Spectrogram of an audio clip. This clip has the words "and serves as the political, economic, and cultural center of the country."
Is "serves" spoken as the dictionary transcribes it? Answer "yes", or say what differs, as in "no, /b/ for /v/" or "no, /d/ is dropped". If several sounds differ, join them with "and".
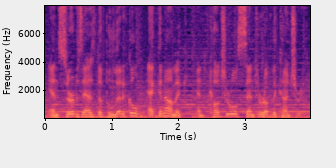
yes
